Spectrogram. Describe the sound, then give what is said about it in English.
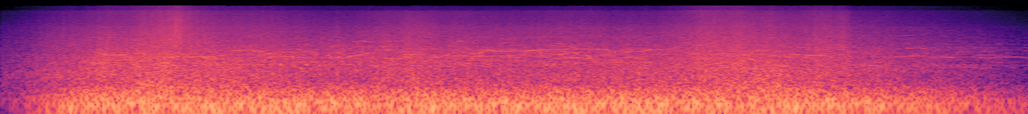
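Loud ocean surf rolls and crashes on a beach in a steady roar, with heavier breaking waves surging at regular intervals, plus some wind noise. “A giant wave is coming, a tourist shouted.”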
